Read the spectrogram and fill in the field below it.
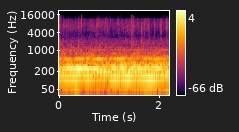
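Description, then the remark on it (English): Steady rain patters against window glass of a thatched-roof house, a soft continuous tapping with a low, muffled hum beneath it, fairly quiet, with no voices. “Rain begins to fall and taps against the windows in a staccato patter.”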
